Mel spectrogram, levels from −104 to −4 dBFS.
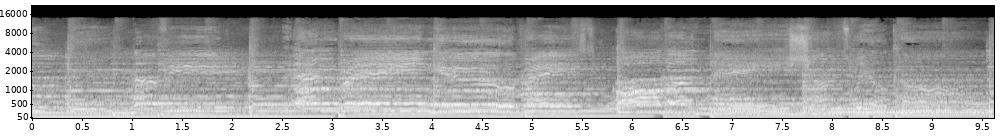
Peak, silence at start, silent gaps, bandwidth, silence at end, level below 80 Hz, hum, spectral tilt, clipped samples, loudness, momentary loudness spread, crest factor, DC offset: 0 dBFS; 0 s; none; 14 kHz; 0 s; -24 dBFS; none; -5 dB/octave; under 0.1%; -13 LUFS; 4 LU; 12 dB; under 0.1%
